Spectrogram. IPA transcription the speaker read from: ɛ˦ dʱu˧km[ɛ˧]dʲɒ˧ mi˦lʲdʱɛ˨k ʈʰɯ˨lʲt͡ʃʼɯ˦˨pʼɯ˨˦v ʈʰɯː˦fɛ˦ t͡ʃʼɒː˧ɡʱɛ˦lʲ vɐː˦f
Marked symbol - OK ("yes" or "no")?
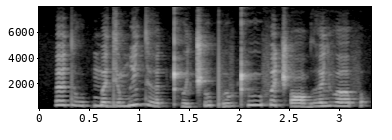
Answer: yes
